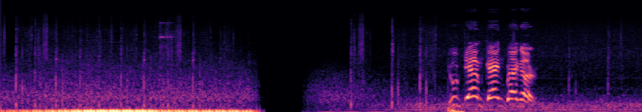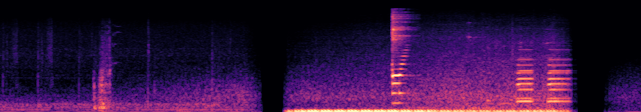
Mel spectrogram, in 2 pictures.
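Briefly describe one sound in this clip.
Footsteps walk along a path outdoors.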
